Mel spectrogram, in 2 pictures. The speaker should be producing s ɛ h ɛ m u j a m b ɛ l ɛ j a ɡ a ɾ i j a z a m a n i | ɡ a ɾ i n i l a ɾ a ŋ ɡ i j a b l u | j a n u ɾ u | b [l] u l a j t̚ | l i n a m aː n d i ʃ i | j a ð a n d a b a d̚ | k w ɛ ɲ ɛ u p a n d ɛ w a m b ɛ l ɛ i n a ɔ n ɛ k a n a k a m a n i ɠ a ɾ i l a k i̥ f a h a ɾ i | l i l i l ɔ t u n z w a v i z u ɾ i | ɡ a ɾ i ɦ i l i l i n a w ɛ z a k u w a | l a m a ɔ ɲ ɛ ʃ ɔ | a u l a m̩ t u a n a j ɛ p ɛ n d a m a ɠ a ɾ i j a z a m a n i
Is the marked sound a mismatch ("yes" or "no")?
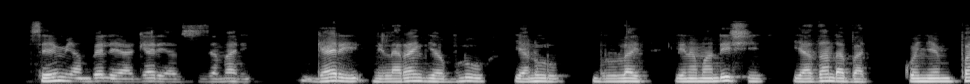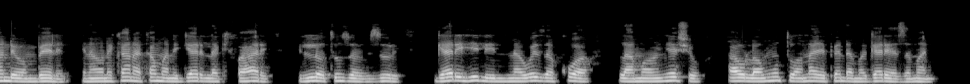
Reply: no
